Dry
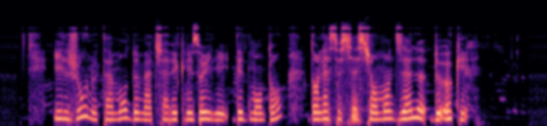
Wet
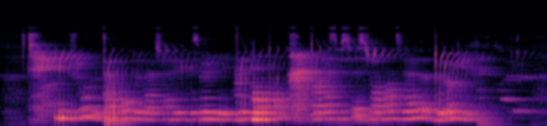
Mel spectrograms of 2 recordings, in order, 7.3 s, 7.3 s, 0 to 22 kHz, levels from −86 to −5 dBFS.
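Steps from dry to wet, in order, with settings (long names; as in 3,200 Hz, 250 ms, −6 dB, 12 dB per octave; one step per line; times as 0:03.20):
gate with flip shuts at −17 dBFS, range −25 dB
spring reverb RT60 1.1 s, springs 54 ms, chirp 65 ms, DRR −7 dB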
